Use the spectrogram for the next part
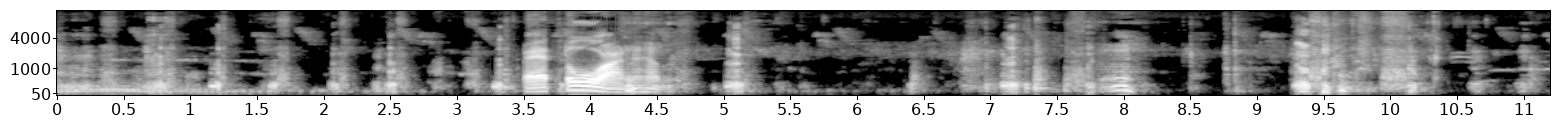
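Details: Wild boar after giving birth, newborn piglets suckling with an umbilical cord still attached: scattered short low grunts and one loud harmonic squeal rising then falling midway, with a man talking in Thai throughout.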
